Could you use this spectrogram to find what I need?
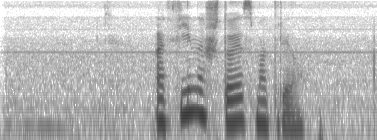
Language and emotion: Russian, neutral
